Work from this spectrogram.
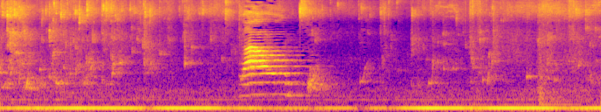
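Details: Kitten, described as a stray, gives a single harmonic meow of about half a second near the middle, over a steady low hum and splashing water.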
